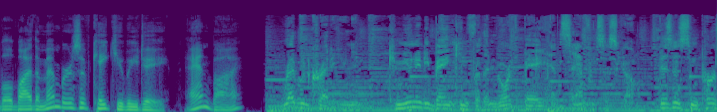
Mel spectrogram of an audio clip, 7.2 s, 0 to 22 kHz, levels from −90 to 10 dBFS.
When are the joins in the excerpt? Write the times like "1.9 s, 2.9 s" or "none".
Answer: 2.5 s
